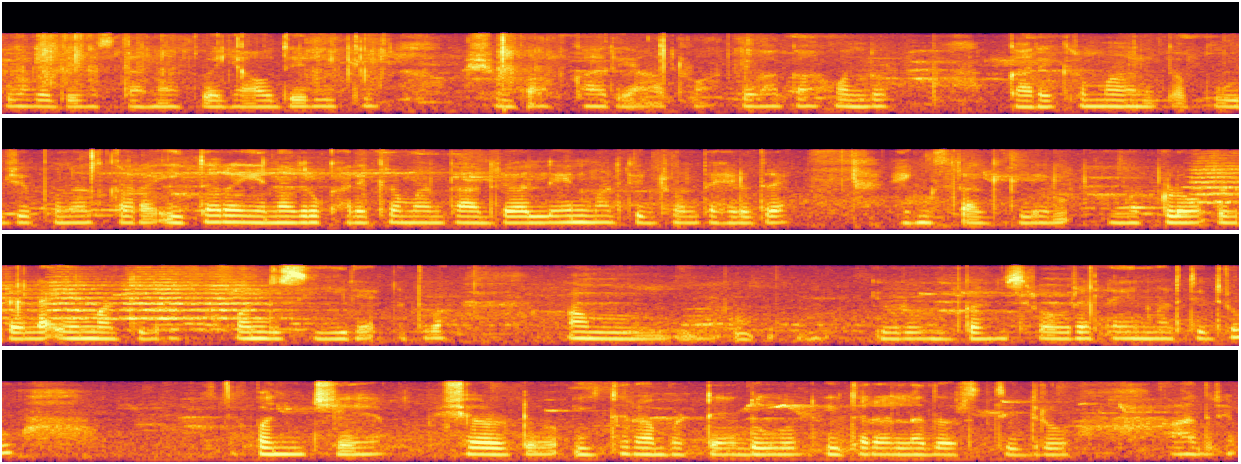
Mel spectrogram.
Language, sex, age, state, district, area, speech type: Kannada, female, 18-30, Karnataka, Uttara Kannada, rural, spontaneous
